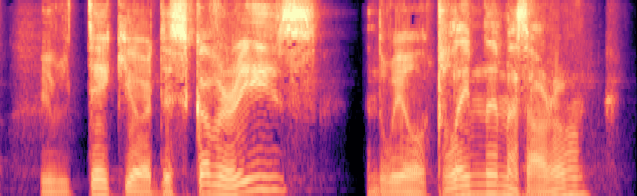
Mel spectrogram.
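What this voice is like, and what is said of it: Put-on French accent. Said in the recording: “the French take it too... I'm terrible at accents... I think you're perfect at it... Some are a terrible, terrible accent”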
